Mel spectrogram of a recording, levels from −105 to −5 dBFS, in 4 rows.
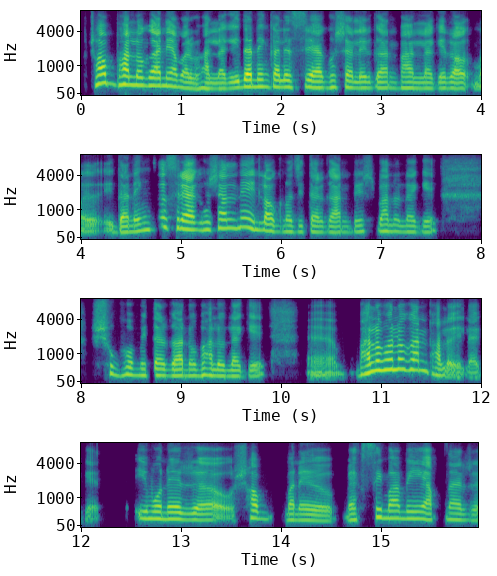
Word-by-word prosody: সব 300 +2 +8
ভালো 260 -2 +7
গানই 230 -1 +5
আমার 170 -3 0
ভাল 160 -1 -1
লাগে। 155 +2 -2
ইদানিং 205 0 +7
কালের 195 -1 +2
শ্রেয়া 185 -3 +4
ঘোষালের 180 -3 -1
গান 170 0 -1
ভাল 170 -1 -1
লাগে। 160 +1 -4
র - - +3 0.2
ম - - -10 0.3
ইদানিং 180 +4 0 0.2
তো - - -3
শ্রেয়া 250 -5 +7
ঘোষাল 275 +5 0
নেই 305 -2 +1
লগ্নজিতার 175 -2 -2
গান 165 0 -2
বেশ 180 +2 -7
ভালো 185 -1 -4
লাগে। 165 -1 -6 0.7
শুভমিতার 190 -4 -2
গানও 180 0 +1
ভালো 180 -2 0
লাগে। 165 0 -4 0.5
এ্যা - - -8 0.3
ভালো, 265 +8 +7
ভালো 360 +1 +6
গান 345 -1 +3
ভালই - - -2
লাগে। - - -11 0.5
ইমনের 200 -2 +2
এ্যা 170 0 0 0.4
সব 225 -3 +1 0.3
মানে 170 -1 -2 0.5
মেক্সিমামই 220 +2 -2 0.2
আপনার 180 -1 -5
190 Hz, 155 wpm, -22 LUFS, 170-220 Hz, 0.7 s, সব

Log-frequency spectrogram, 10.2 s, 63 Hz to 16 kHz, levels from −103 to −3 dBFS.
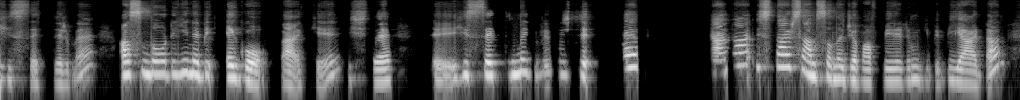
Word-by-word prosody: hissettirme, 190 - -10 0.2
aslında 265 +1 +5
orada 270 0 -1
yine 265 -2 +3
bir 250 - -5
ego 210 -7 +4
belki, 270 +7 -4
işte, 185 -3 -3 0.4
eee, 205 - -4
hissettirme 255 +2 +2
gibi 270 -1 -12
bir - - -8
şey. 255 - -15
Evet. 485 +1 0 1.4
Yani, 435 0 +6
"Ben - - -4
istersem 390 - +4
sana 220 -4 -2
cevap 180 -2 -3
veririm." 180 +2 -6
gibi 180 -3 -20
bir 190 - -10
yerden, 180 - -1
250 Hz, 135 wpm, -24 LUFS, 185-270 Hz, 1.4 s, Yani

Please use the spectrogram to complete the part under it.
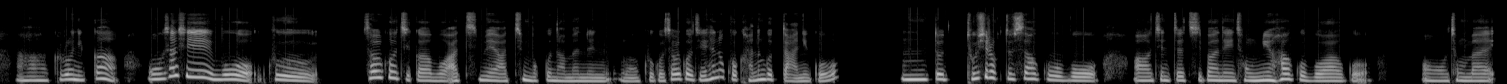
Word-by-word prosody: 아 185 -1 -2
그러니까 225 +2 0 0.3
뭐 240 +1 +1
사실 345 - +5
뭐 225 -4 +4 0.2
그 190 -7 +1 0.5
설거지가 290 - 0
뭐 165 -1 -3
아침에 185 +2 -1
아침 165 +5 -1
먹고 175 +2 -4
나면은 155 0 -2
뭐 150 -5 -5
그거 170 -1 -5
설거지 235 +2 +1
해 255 +8 +2
놓고 310 -10 -2
가는 205 +4 0
것도 225 -8 -2
아니고 155 - -3 0.6
음 225 0 +5
또 240 -1 +4 0.2
도시락도 275 -1 +2
싸고 235 -6 +1
뭐 175 -2 +1 0.4
아 180 0 -1
진짜 185 0 -2
집안에 185 0 0
정리하고 190 +5 +2
뭐 165 -1 0
하고 165 +2 -3 0.5
어 165 -1 -3
정말 165 -2 -1
190 Hz, 265 characters per minute, -26 LUFS, 170-230 Hz, 0.6 s, 사실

